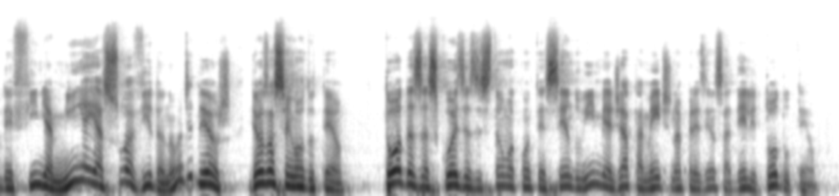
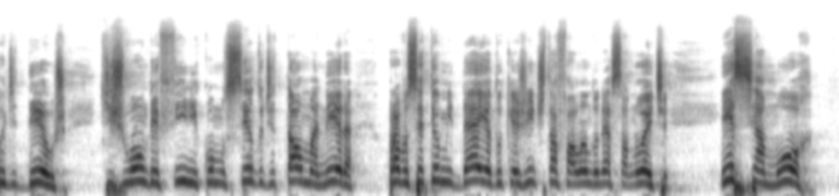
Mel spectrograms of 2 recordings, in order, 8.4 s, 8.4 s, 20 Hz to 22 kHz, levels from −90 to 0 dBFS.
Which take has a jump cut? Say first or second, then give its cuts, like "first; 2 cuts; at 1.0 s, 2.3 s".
first; 2 cuts; at 2.4 s, 3.7 s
